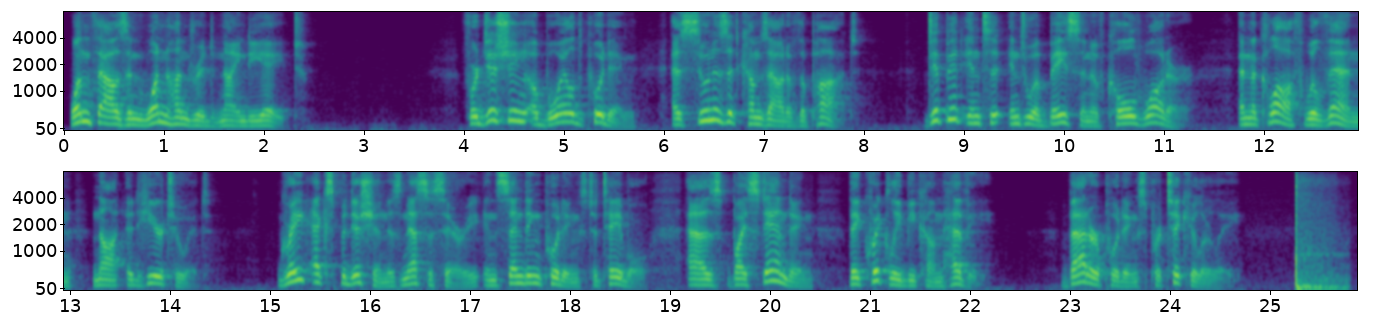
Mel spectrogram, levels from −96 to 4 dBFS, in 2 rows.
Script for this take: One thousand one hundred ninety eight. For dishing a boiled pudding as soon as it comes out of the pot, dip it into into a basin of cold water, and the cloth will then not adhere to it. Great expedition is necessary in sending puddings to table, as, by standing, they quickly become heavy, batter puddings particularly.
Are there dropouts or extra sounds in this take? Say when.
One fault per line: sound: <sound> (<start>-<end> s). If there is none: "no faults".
sound: thud (25.2-25.8 s)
